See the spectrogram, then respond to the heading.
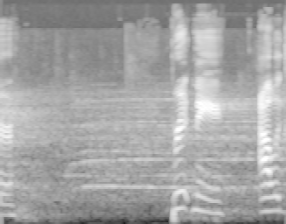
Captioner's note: audience cheering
